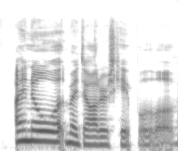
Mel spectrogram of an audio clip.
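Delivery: plain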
